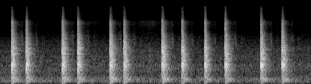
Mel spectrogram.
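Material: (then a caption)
Body filler. Tapping on the damaged right rocker panel of a 1999 Mégane coupé, where the paint is cracked, a magnet does not stick and the panel is almost entirely body filler with little metal left beneath. Thirteen short, dull knocks come in loose pairs, each dying away almost at once with no metallic ring. The dead sound marks the section as rotten, and it is later cut out.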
